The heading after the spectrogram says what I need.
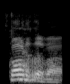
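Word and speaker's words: Córdoba: The Cordoba is on the first syllable. Cordoba.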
